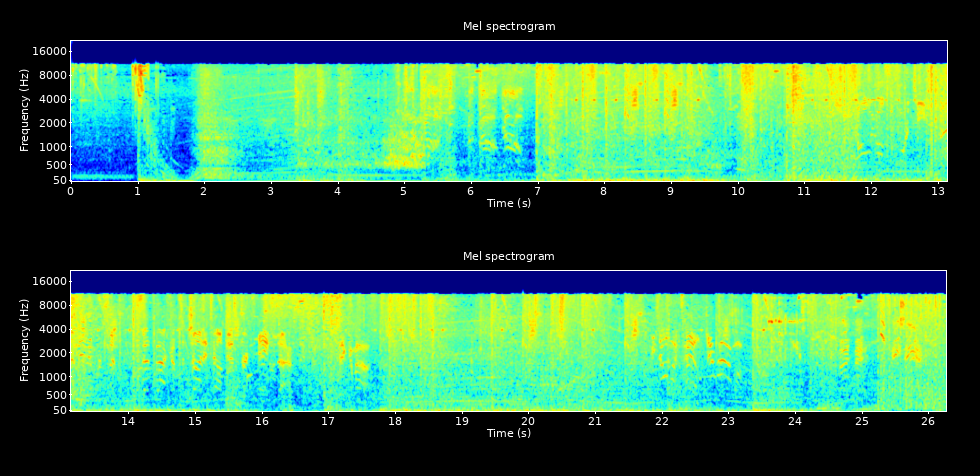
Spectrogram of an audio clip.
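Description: A powerful car engine roars and revs as the car speeds through an echoing tunnel.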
